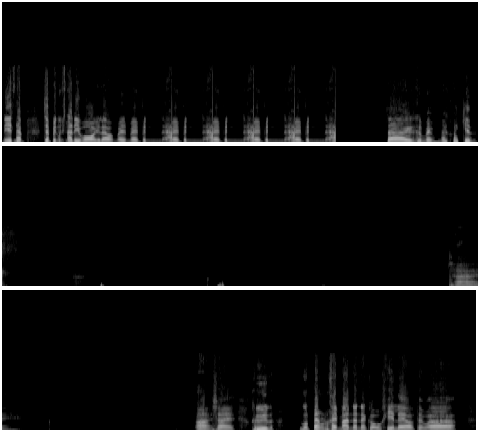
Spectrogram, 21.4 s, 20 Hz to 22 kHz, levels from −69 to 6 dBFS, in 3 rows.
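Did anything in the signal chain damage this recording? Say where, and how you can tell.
Yes. From 2.55 s to 5.00 s the speech turns into a broken-record loop: one fragment about 0.61 s long plays four times back to back, identical each pass, and the speech that should have filled those seconds never arrives. Exact repetition with no variation points to the delivery side rather than the recording, most likely a stalled player, encoder or stream whose buffer kept re-sending the last chunk it held until fresh data resumed.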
